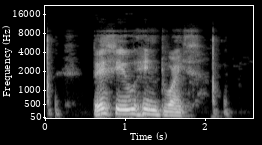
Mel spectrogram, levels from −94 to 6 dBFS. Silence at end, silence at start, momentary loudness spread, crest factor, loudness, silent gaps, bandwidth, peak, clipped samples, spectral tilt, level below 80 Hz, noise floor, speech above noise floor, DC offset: 0.3 s; 0.05 s; 21 LU; 16 dB; -16 LUFS; none; 9.4 kHz; -2 dBFS; under 0.1%; -5.5 dB/octave; -58 dBFS; -47 dBFS; 31 dB; under 0.1%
